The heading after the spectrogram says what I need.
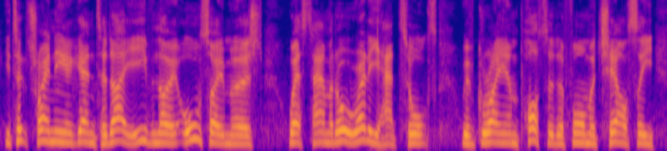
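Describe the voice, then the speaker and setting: Brisk male sports presenter. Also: high-pitched, steady tone. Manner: brisk, matter-of-fact delivery. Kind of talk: scripted broadcast sports bulletin.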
